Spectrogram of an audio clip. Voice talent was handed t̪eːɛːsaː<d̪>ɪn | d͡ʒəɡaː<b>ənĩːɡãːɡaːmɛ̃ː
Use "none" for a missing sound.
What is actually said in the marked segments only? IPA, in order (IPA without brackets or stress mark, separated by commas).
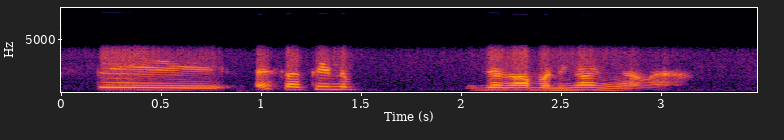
t̪, b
